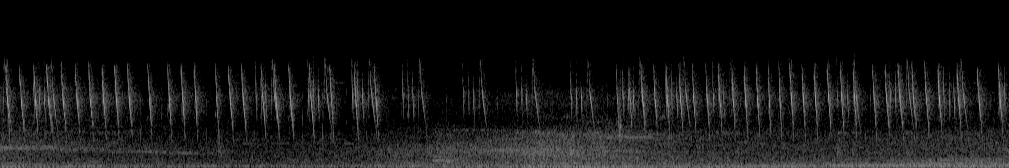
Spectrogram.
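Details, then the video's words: Ciblek gunung, the bar-winged prinia, in sustained rapid song: high clipped notes repeated several times a second, briefly pausing midway, then resuming in a dense, energetic series. "Ciblek Gunung Gacor mental baja"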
